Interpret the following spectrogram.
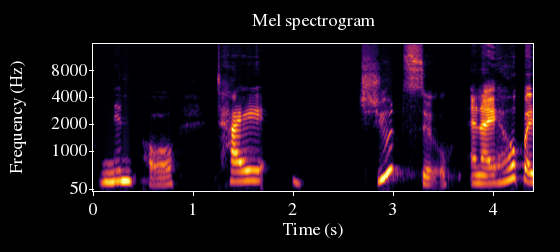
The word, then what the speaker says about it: Ninpo Taijutsu: I think you did a heck of a good job, but it's Ninpo Taijutsu.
